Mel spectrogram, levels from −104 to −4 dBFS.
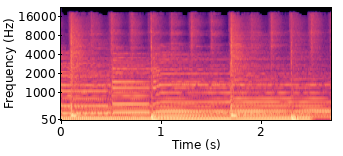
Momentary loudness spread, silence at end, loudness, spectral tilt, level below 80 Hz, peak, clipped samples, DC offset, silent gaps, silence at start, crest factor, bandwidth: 2 LU; 0 s; -18 LUFS; -5.5 dB/octave; -20 dBFS; -4 dBFS; under 0.1%; under 0.1%; none; 0 s; 12 dB; 19 kHz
